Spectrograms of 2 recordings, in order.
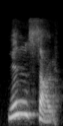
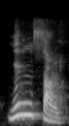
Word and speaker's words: insult: And the stress shift, say insult on in, and you pronounce it as insult when it is a noun. But as a verb, we pronounce it as insult, insult. And conduct as a noun. As a verb, it is conduct. Stress moves from the first call to that. Object is a noun, but object.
